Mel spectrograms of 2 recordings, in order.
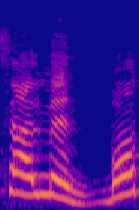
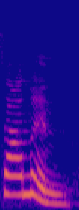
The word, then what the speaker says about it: salmon: breeds of fish okay it is not salmon common word people in India are calling it salmon salmon no it is salmon salmon please I need some salmon for my sandwich is that clear so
